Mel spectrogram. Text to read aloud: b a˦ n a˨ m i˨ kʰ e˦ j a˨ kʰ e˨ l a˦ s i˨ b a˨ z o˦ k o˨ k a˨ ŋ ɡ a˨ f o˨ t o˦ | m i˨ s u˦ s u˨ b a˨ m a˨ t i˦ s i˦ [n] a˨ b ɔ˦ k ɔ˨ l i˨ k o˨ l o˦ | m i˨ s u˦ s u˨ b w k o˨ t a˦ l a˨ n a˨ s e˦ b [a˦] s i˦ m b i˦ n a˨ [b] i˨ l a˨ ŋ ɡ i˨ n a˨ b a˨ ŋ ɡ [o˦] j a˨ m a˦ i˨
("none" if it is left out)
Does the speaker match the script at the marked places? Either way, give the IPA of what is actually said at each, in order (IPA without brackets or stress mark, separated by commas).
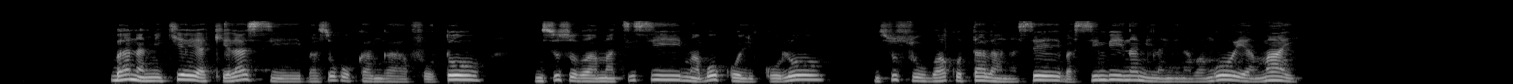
m, a˨, m, o˦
